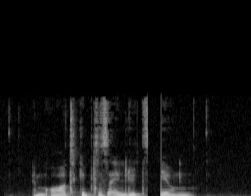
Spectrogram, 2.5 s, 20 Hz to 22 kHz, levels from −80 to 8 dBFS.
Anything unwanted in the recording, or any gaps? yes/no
yes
